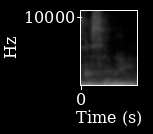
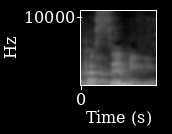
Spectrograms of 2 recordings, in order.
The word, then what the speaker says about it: Kissimmee: I'm sorry for repeating that, but that's the only So Kissimmee. Kissimmee. Is that the correct pronunciation? That is correct.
